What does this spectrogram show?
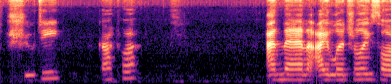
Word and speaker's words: Ncuti Gatwa: say his name and he had said it's shoy gatwa and then I literally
